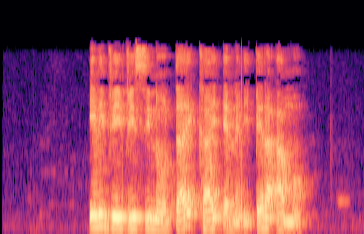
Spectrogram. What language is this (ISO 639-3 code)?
epo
